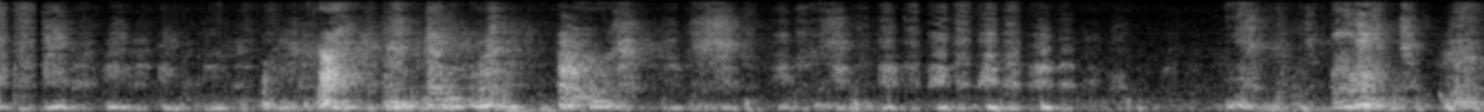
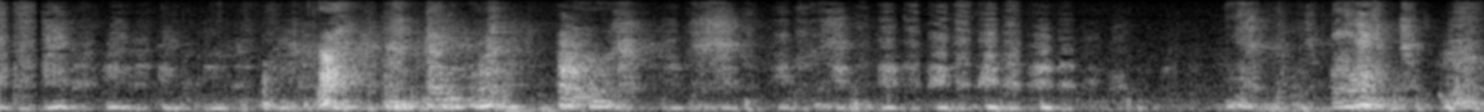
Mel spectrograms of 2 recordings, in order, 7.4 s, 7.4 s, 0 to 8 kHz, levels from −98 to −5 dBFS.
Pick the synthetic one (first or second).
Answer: first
